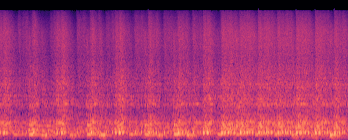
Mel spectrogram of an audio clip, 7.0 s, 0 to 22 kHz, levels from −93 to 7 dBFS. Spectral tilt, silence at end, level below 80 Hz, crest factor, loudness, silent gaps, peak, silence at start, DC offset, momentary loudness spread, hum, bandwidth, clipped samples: -4.5 dB/octave; 0 s; -44 dBFS; 14 dB; -17 LUFS; none; -2 dBFS; 0 s; under 0.1%; 5 LU; none; 16 kHz; under 0.1%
